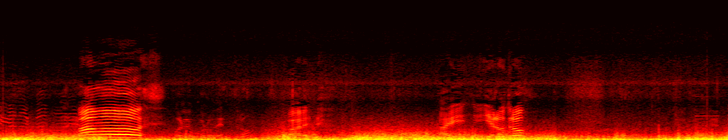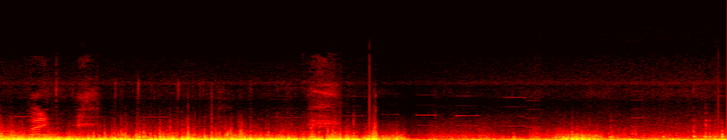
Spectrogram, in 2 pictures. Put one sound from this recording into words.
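Wind rushes loudly past a microphone outdoors.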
